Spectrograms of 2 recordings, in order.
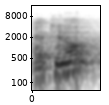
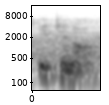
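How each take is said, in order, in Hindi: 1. पहला स्वर 'eh' जैसा सुनाई देता है। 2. पहला स्वर 'ih' जैसा सुनाई देता है। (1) "इसको एथेनॉल भी लिखते हैं" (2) "या इसको इथेनॉल भी बोल देते हैं"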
